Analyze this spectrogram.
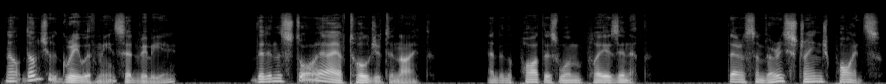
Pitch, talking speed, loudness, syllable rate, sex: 105 Hz, 225 wpm, -20 LUFS, 6.4 syllables/s, male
